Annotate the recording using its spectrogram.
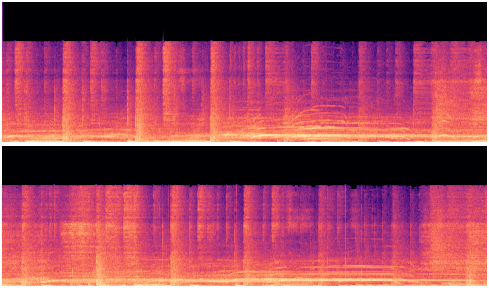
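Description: Live pop concert music over a loud outdoor sound system, with a steady pounding kick-drum beat, and fans in the crowd screaming and whooping over it.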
